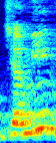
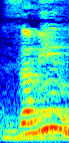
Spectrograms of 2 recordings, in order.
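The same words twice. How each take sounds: First: The word begins with a plain j sound. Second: The word begins with a z sound. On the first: The speaker calls it wrong. "जमीन जो है वो गलत शब्द है" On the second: The speaker calls it right. "जमीन जो है वो सही शब्द है। क्योंकि ज के नीचे जब बिंदु लग जाते हैं"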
